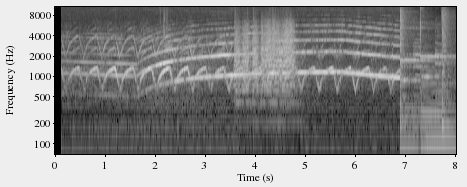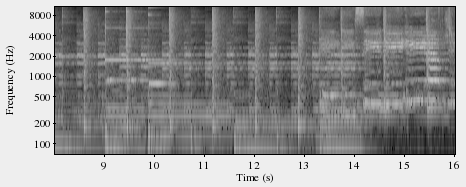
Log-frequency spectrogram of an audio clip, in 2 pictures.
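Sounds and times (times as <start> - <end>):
fast yelp siren: 0.1 - 7.3
wailing siren: 0.1 - 7.6
harsh horn blast: 3.5 - 5.0
music: 6.9 - 16.0.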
